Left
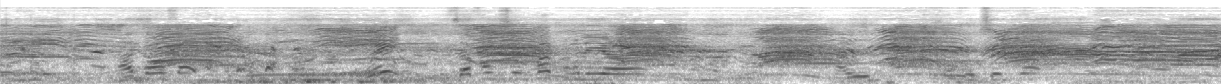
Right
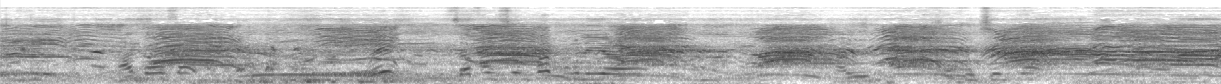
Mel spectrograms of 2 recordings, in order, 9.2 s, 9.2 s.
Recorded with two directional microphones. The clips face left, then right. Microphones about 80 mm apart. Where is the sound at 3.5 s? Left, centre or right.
Right.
